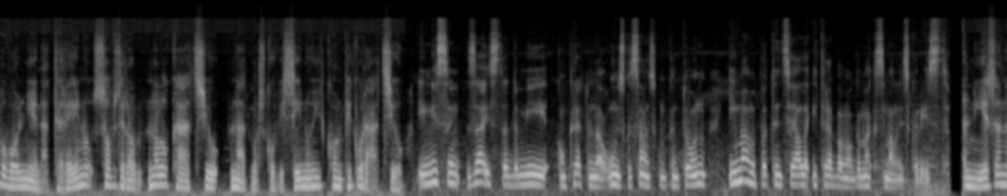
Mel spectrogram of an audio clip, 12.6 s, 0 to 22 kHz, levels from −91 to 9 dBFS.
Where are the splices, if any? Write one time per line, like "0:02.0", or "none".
0:05.2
